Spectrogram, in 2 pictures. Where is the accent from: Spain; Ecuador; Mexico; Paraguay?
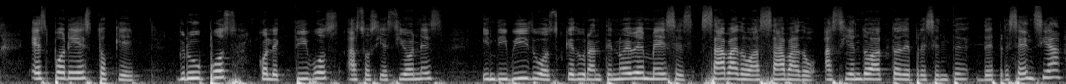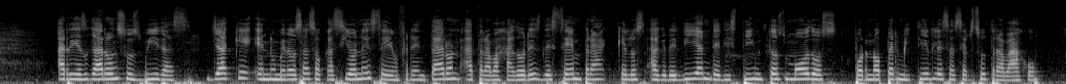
Mexico; Ensenada, Baja California; venimos de Ensenada, Baja California.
